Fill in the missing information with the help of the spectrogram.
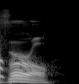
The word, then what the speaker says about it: Verrill: Is it pronounced Verrill? – Verrill? Verrill? – Verrill. That's how it's pronounced.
